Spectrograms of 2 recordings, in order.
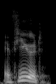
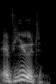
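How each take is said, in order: No difference in how they are said.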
